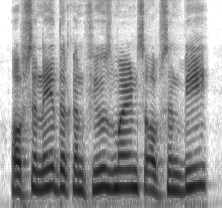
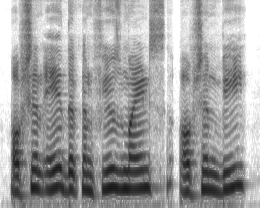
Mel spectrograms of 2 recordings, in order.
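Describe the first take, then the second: Both takes have the same delivery.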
